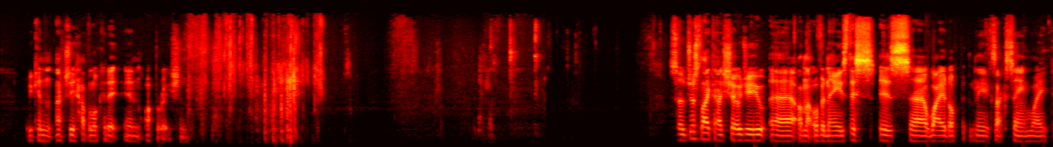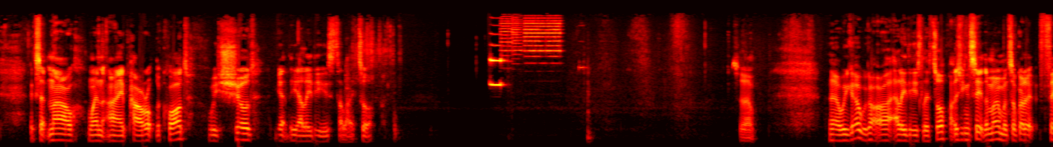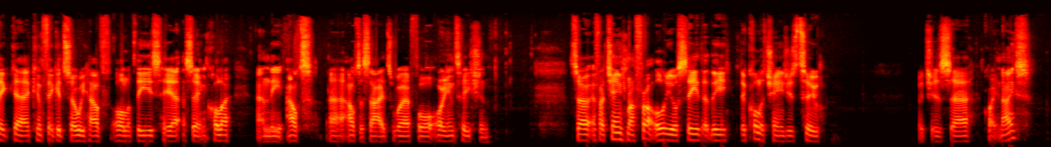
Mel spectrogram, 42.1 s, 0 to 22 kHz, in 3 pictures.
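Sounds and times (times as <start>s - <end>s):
short high beep: 20.6s - 21.9s.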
